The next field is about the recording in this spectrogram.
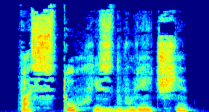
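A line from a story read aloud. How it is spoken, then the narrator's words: Quiet whisper. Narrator (Russian): тихо произнесла, шепот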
